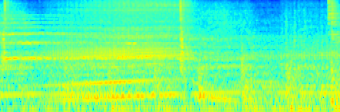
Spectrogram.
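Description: Car engine driven hard as the driver floors it to pull away from a pursuing car, heard as a loud, steady droning hum with a couple of brief sharp noises and no voices.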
